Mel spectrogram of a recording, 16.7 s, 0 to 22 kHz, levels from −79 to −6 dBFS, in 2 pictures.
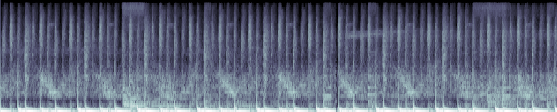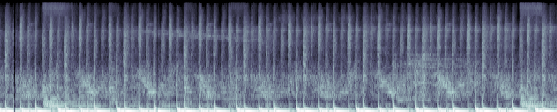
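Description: Six spots of short concealed packet loss turn up, at 3.55–3.59, 5.03–5.07, 8.55–8.59, 9.39–9.42, 10.68–10.73 and 14.11–14.15 s. Each time about 20 ms of audio didn't arrive in time, which fits a single 20 ms packet going missing. The receiver papered over it by stretching the preceding sound and then cross-fading back in. You hear a quick smear or wobble, each lasting a few hundredths of a second.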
